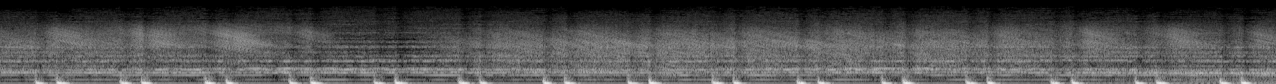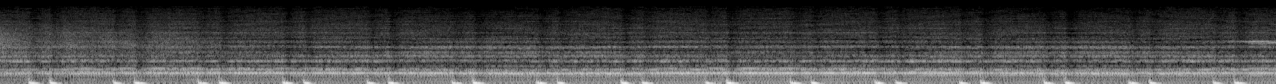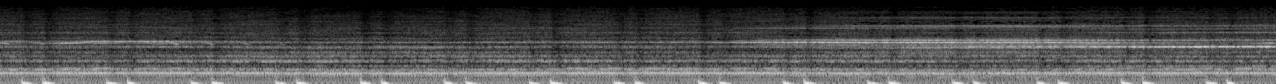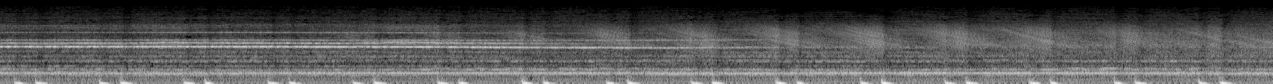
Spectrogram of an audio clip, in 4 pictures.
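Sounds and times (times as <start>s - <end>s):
droning chord music: 0.0s - 51.0s
low thumping beat: 0.0s - 51.0s.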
